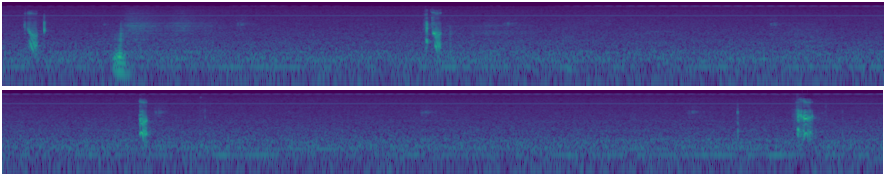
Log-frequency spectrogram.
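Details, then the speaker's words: Two-day-old baby girl with hiccups, which she gets two or three times a day: five brief, sharp hiccup sounds at irregular intervals over several seconds against steady room hiss; infant hiccups. "has the hiccups. Hiccup girl. She always had a hiccup."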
